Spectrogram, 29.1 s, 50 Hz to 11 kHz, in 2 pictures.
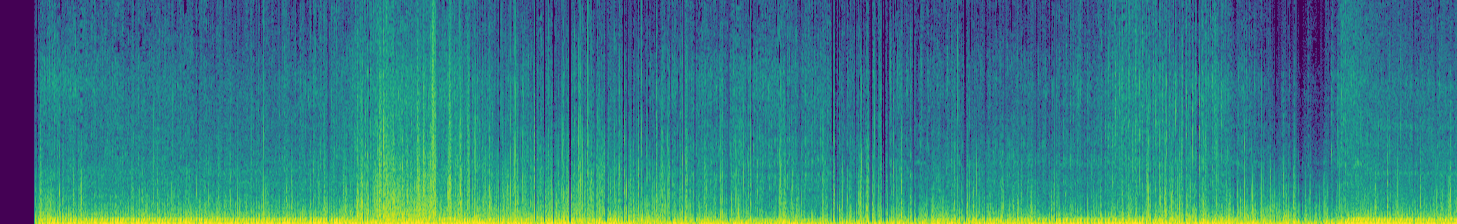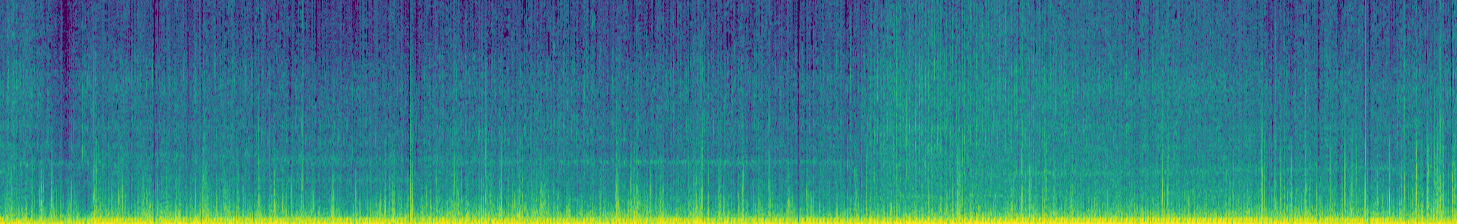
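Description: Yamaha Virago 1100's air-cooled V-twin engine running at a steady road speed, heard from the rider's seat, with wind rushing over the microphone. The engine note dips and then picks up again about halfway through.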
